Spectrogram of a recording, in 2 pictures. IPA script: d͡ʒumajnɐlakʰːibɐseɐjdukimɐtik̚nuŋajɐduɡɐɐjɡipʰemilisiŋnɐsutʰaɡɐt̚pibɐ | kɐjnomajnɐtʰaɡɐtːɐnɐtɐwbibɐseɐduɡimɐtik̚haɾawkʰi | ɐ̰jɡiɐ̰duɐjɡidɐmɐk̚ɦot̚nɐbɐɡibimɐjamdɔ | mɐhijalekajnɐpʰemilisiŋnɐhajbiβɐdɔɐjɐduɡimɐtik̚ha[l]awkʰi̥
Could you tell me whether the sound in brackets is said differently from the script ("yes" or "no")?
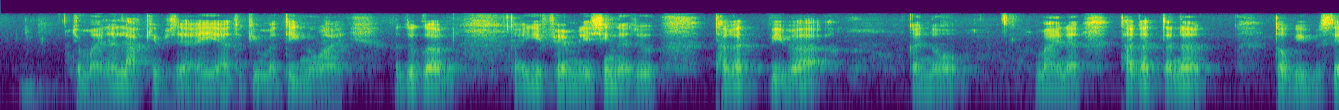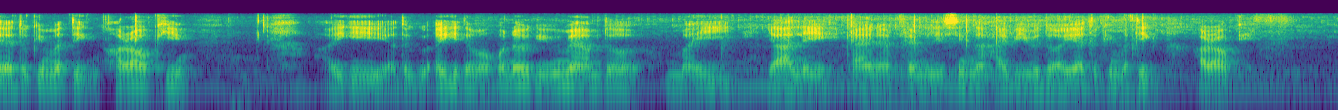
yes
